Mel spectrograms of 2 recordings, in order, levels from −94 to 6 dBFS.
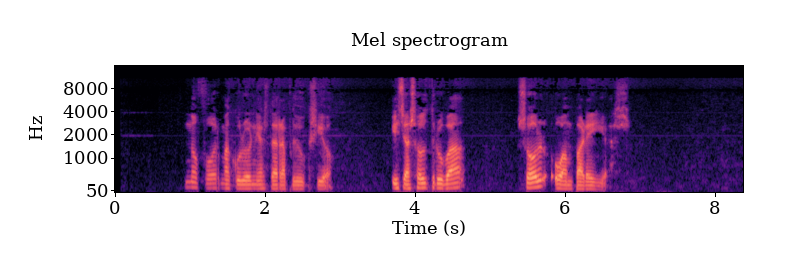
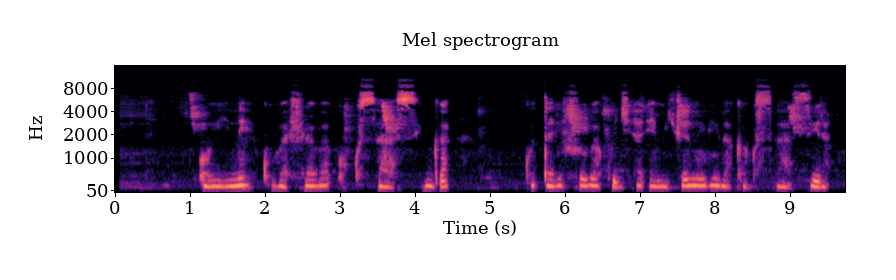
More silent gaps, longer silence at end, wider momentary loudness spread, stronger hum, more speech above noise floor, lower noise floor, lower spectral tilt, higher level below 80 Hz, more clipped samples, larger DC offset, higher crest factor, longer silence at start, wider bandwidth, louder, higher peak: neither; first, 1.55 s vs 0.25 s; first, 16 LU vs 11 LU; neither; first, 49 dB vs 41 dB; first, -69 dBFS vs -65 dBFS; about the same, -4.5 dB/octave vs -4 dB/octave; about the same, -58 dBFS vs -60 dBFS; neither; neither; about the same, 20 dB vs 22 dB; about the same, 0.95 s vs 1 s; first, 11.5 kHz vs 9.2 kHz; first, -20 LUFS vs -24 LUFS; about the same, -2 dBFS vs -4 dBFS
